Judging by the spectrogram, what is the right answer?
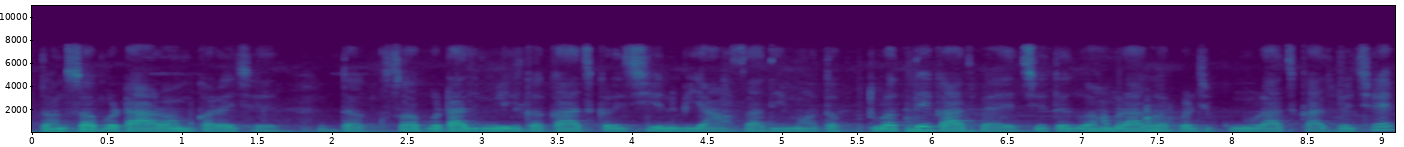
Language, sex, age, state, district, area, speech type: Maithili, female, 18-30, Bihar, Saharsa, rural, spontaneous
